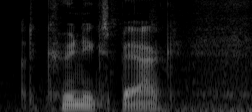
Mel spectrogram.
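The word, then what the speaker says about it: Königsberg: version of the kernigsberg I would be uh clinics back let's pronounced it correctly not in English the the koenigs back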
